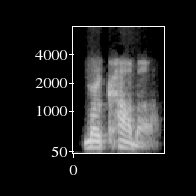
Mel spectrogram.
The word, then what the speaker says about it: merkaba: word that is uh pronounced by us as merkaba merkaba m-e-r-k-a-b-a in ancient egypt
